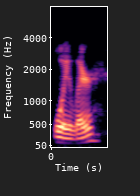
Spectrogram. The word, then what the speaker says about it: Euler: Euler it's his last name EU le are pronounced Euler and was first discovered by one of the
